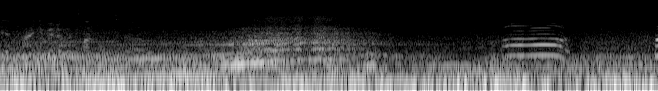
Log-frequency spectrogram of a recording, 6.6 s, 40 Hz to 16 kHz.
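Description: An Aston Martin V12 revs hard inside a short tunnel, its rising and falling whine close and loud amid a supercar convoy, with other car noise and voices around it.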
